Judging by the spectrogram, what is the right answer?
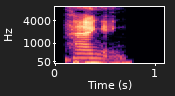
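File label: "hanging", American English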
